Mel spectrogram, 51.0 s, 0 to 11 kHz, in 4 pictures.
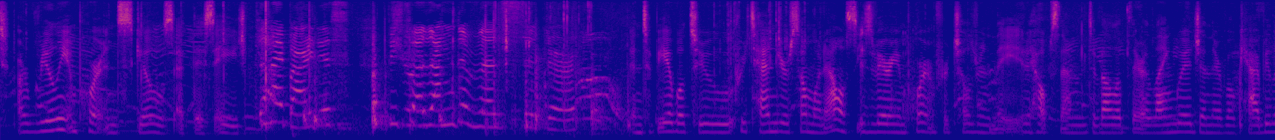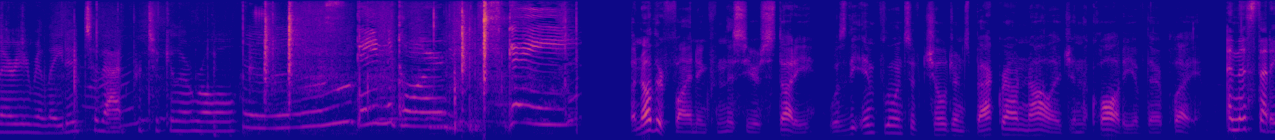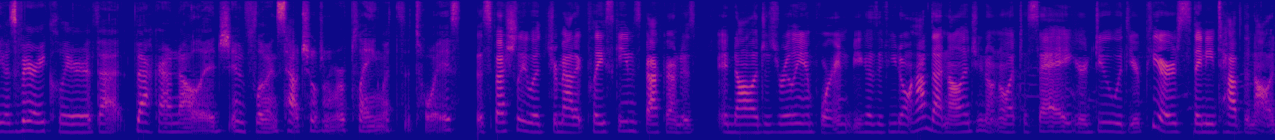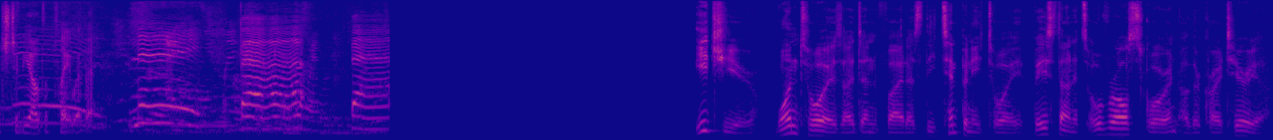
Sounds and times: Child speech, kid speaking: 0.0 - 6.3, 9.6 - 11.7, 13.4 - 18.6, 38.1 - 42.2.

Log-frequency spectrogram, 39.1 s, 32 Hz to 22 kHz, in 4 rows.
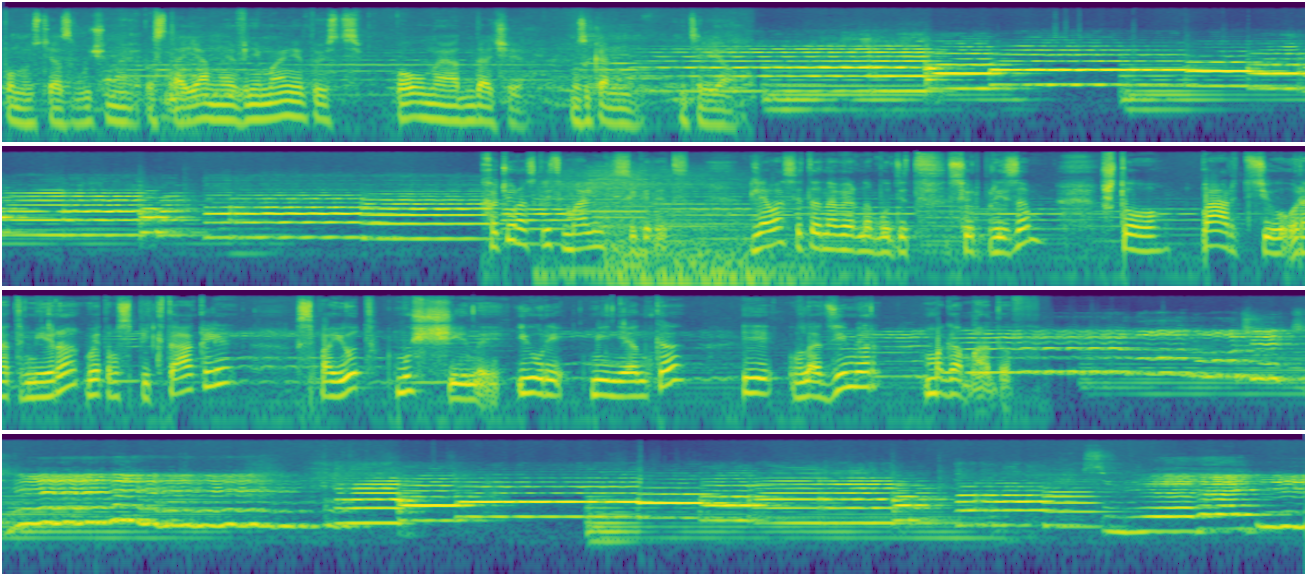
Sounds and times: Clarinet: 0.7 - 13.8, 25.8 - 39.0.

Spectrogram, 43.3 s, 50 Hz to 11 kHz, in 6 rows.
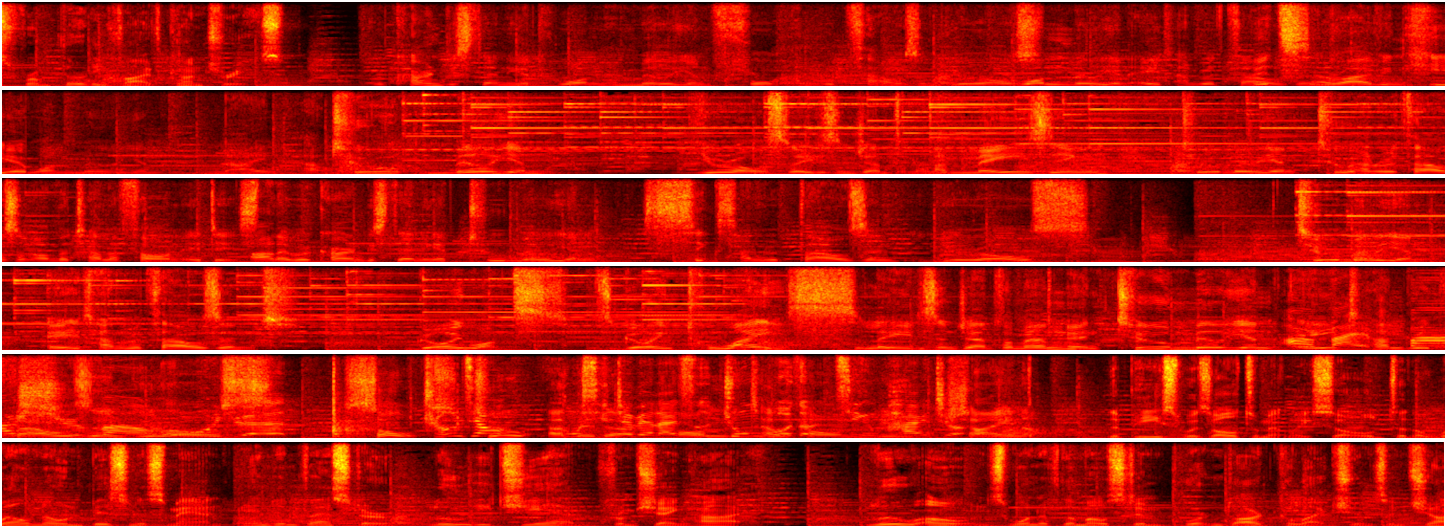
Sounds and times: Speech: 0.0 - 10.0, 10.7 - 19.9, 20.9 - 23.1, 23.7 - 43.2
Music: 0.0 - 43.2.

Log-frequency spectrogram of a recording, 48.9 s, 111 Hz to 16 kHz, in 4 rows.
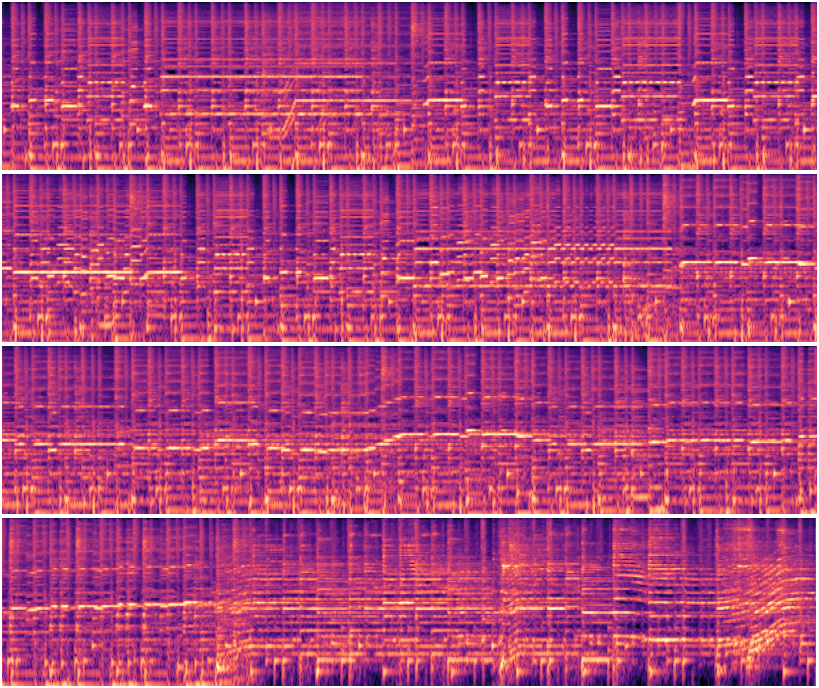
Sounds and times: Music: 0.0 - 48.8.

